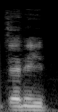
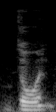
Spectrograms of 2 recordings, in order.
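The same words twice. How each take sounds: First: "dinny" said as the Scots word; "dinny" with a Scottish vowel; Scots form. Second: "don't" said as the plain English word; "don't" in ordinary English pronunciation; standard English form. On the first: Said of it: "but not". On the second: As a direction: say "don't", not the Scots form. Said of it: "You might say, like". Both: Shown as a demonstration.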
